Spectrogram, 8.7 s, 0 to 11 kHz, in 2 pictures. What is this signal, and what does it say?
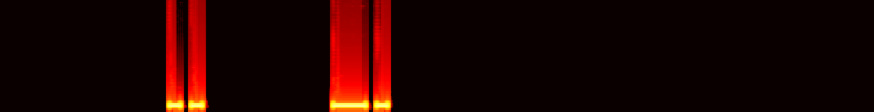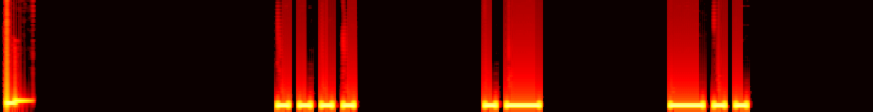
Morse code, heard as a keyed tone, about 22 wpm, spaced as for 10 wpm, 700 Hz. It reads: IN HAD
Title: 4x Character Spacing - Top 200 Words - 22wpm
